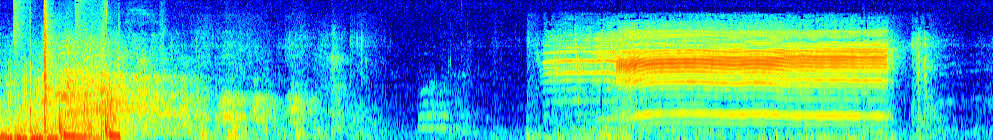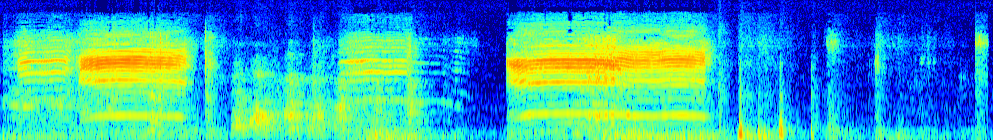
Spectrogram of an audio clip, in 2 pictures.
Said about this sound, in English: Here are a couple of very short video clips of sheep for you.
